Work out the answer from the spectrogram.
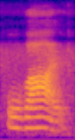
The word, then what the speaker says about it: Oval: Oval, oval. Oval, written same as in English, but the pronunciation is oval.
